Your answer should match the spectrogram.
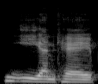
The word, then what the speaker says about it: Cenk: So many people don't know that his name is spelled CENK, pronounced Cenk.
